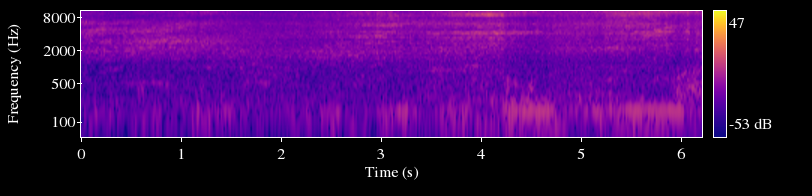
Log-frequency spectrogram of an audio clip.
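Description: Train wheels rumble on the rails.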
